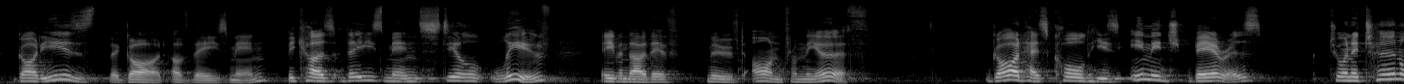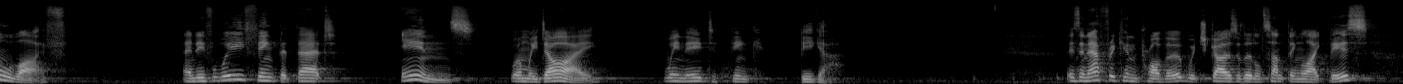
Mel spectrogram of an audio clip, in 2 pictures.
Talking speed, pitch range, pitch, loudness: 120 wpm, 125-165 Hz, 145 Hz, -31 LUFS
